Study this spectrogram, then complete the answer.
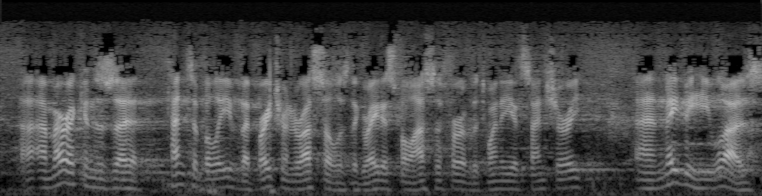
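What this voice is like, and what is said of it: New York accent. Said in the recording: “As you can tell from my accent, I come from New York.”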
